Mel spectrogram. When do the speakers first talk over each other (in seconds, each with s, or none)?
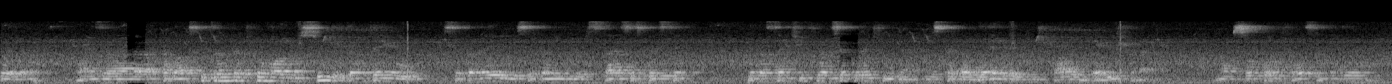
none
